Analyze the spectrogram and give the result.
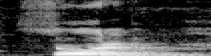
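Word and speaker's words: sword: Rule number 1 है, यस के बाद डब्लू आता है तो डब्लू साइलेंट होता है। जैसे आंसर, सोर्ड।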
